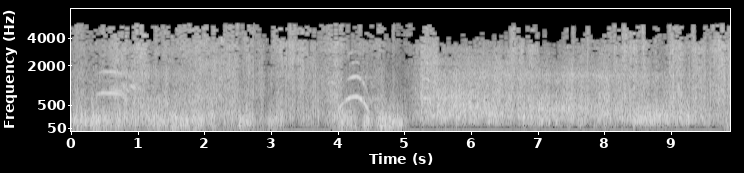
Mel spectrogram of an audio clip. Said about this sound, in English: There's a hurricane going out outside, and you can watch this windswept thing. We have it linked up in the show notes. But, man, listen to the sound out there.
